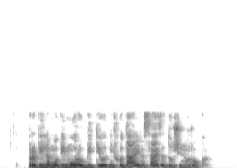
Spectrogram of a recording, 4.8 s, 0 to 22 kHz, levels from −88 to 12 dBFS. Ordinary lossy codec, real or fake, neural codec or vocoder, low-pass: none; real; none; 7.2 kHz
